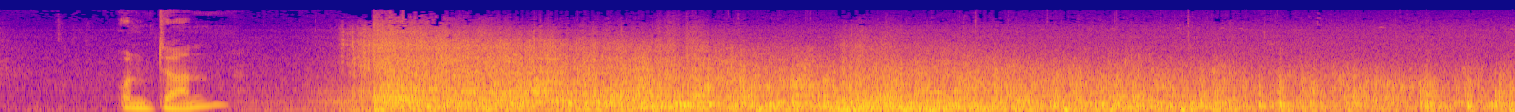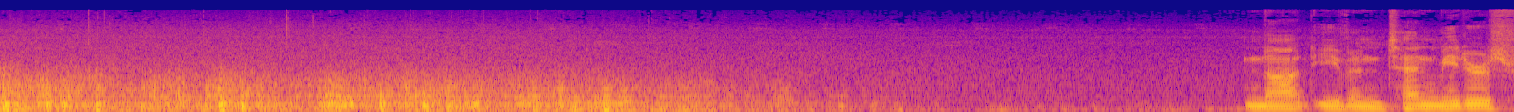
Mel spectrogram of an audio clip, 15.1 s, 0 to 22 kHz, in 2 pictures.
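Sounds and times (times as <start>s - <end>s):
steady heavy rain: 0.0s - 15.1s
speech: 0.6s - 1.2s, 13.9s - 15.1s
loud crack of thunder rolling and rumbling: 1.4s - 12.2s.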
